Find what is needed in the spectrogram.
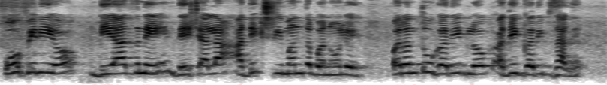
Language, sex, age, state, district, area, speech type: Marathi, female, 45-60, Maharashtra, Jalna, urban, read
